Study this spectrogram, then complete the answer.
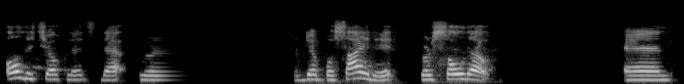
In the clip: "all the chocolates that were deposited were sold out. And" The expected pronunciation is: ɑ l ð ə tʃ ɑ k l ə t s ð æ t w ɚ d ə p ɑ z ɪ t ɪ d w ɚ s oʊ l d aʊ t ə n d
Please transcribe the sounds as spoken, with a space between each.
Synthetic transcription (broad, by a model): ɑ l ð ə tʃ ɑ k l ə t s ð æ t w ɚ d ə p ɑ s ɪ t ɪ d w ɚ s oʊ l d aʊ t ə n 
